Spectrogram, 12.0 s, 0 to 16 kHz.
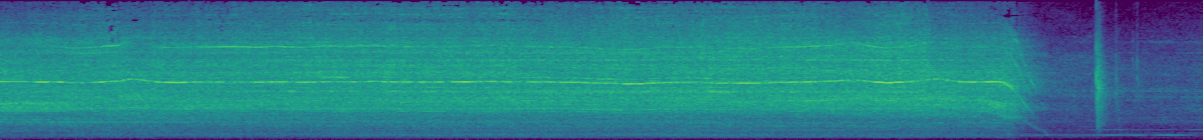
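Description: Festool TSC 55 KEB cordless track saw running as it is pushed along its guide rail, with a dust extractor running through the hose: a loud steady machine noise with a high whine. About ten seconds in the saw's noise drops away quickly under its electronic brake, leaving the steadier hum of the dust extractor and a click.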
